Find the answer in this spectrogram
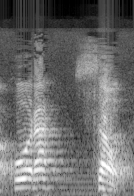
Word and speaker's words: coração: não é então ó coração a última sílaba é mais forte do que as outras eu digo que esta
